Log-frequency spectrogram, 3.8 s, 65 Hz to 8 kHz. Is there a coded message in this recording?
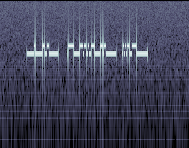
Yes: TTY/TDD text telephone tones (45.45 baud Baudot) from 0.5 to 3.0 s, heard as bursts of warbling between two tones, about 400 Hz shift, 1600 Hz centre. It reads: IT ALSO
